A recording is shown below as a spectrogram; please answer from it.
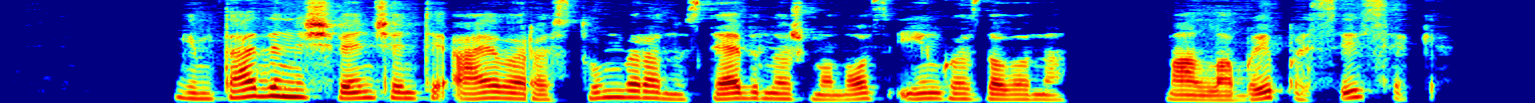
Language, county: Lithuanian, Šiauliai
